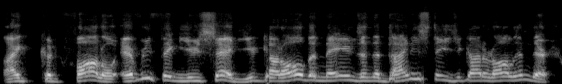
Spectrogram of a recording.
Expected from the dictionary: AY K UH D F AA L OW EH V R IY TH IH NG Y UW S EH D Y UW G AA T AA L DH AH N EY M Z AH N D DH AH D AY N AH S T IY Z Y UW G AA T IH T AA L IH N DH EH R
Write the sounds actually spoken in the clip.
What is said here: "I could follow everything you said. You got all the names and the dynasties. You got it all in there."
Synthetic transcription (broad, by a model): AY K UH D F AA L OW EH V R IY TH IH NG Y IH S EH D Y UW G AA T AA L DH AH N EY M Z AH N DH AH D AY N AH S T IY Z Y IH G AA T IH T AA L IH N DH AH R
